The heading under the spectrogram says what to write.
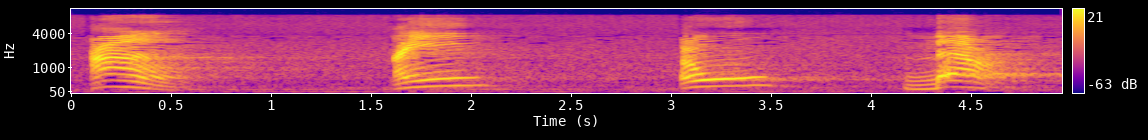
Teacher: pengucapan huruf A dikeluarkan dari tengah-tengah tenggorokan seperti kita mengucapkan huruf H. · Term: huruf Ain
